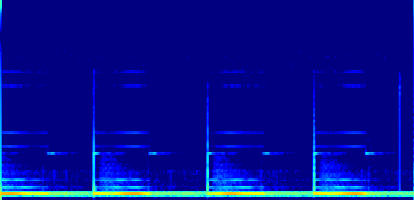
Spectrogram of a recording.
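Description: A steady mid-pitched Morse code tone, the beginning of a Russian Navy radio message spelling the three letters RMP, keys on and off in evenly spaced beeps about half a second long, each starting with a faint click, over a low background hiss.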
